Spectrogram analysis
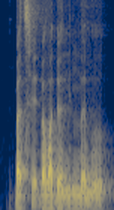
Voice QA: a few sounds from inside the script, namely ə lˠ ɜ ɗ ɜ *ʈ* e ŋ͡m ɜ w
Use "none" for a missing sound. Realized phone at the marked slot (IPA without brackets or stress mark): n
